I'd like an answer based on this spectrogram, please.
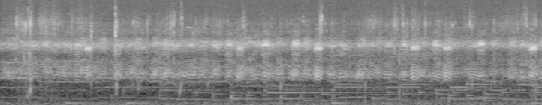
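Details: Rice-field frogs near Madiun in Indonesia calling after heavy overnight rain, a dense chorus of overlapping croaks with rhythmic louder bursts, a shrill continuous trill above and short low hooting notes beneath.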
